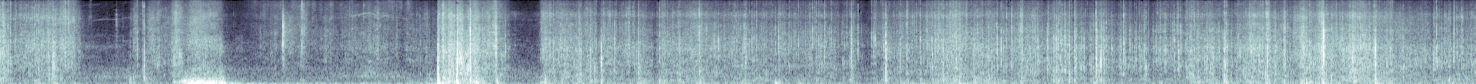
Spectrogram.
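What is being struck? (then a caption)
Synthetic fabric orchid flowers. Fingertips squeeze and crinkle the petals of red-orange synthetic fabric orchid blossoms. The result is a steady, soft, papery crinkling with bright rustle, broken by a few louder crunchy bursts and brief quiet gaps.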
